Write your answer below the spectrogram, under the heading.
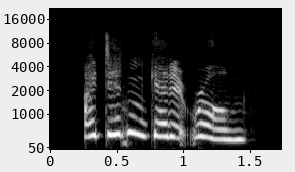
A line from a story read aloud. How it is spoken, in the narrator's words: I sobbed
